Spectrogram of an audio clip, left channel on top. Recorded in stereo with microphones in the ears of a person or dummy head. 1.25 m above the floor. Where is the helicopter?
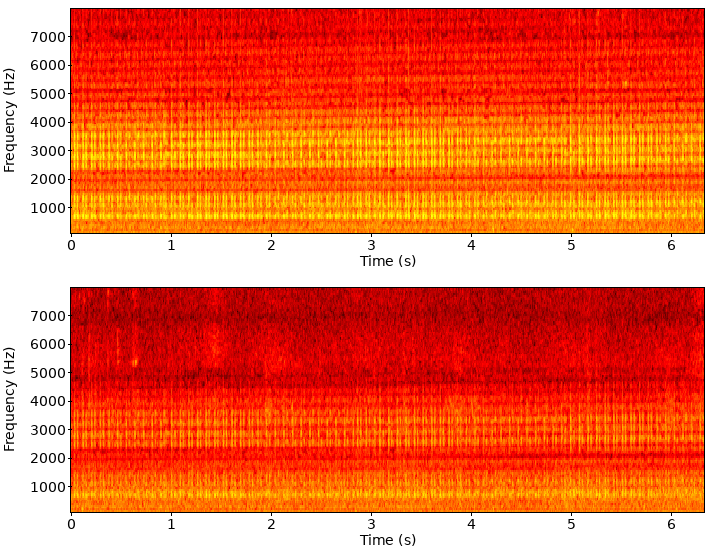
50° left (ahead or behind); by 6.3 s 45° left (ahead or behind).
